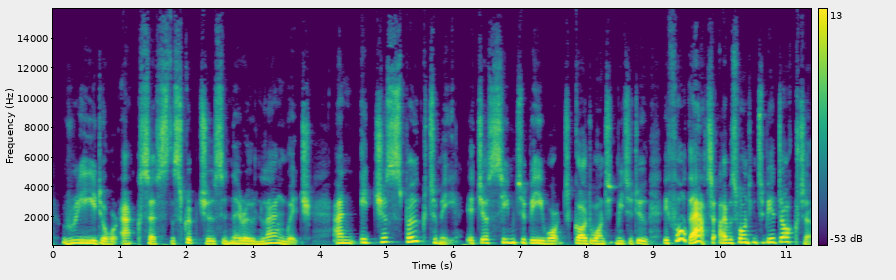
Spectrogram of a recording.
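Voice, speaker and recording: A woman speaks at a medium pitch with vocal fry. Her intonation is lively. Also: fairly slow pace. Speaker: Bible translation consultant. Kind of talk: interview answer.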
